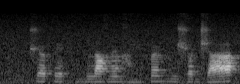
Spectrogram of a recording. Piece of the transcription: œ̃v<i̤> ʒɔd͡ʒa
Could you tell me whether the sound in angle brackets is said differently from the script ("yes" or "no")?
yes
